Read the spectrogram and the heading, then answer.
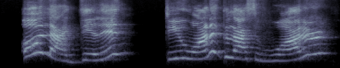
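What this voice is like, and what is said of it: Dora the Explorer cartoon voice. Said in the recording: “say it in the Dora voice ... That's so good.”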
